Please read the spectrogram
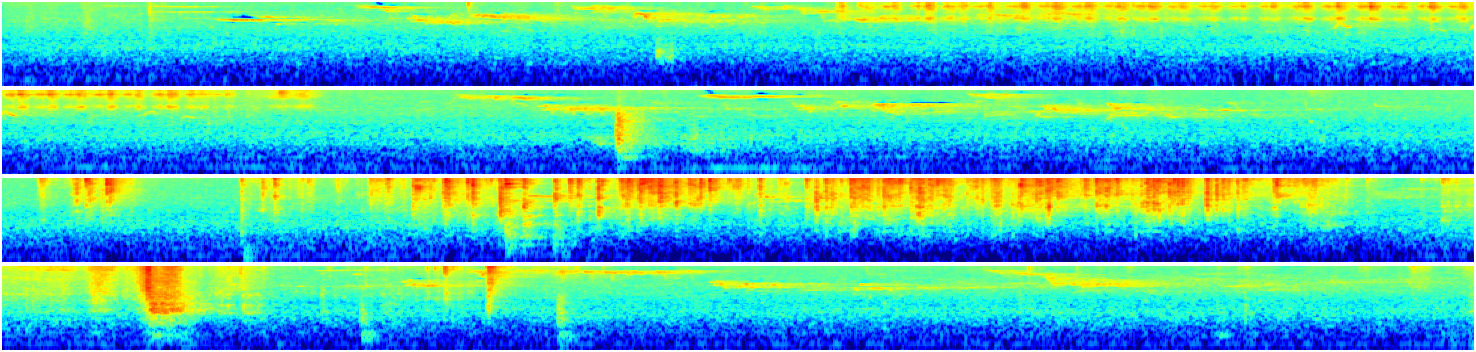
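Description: Quiet kitchen sounds: a high hiss from the saucepan of water with faint bird-like chirps, then a long run of dry, crackly rustling as papery onion skin is peeled, ending in a single sharp knife knock on a bamboo cutting board about two-thirds of the way through.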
